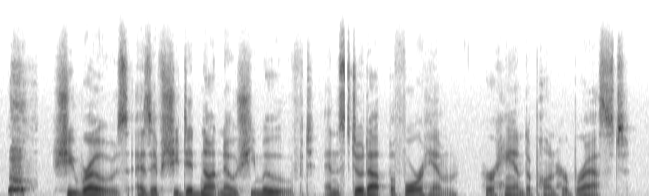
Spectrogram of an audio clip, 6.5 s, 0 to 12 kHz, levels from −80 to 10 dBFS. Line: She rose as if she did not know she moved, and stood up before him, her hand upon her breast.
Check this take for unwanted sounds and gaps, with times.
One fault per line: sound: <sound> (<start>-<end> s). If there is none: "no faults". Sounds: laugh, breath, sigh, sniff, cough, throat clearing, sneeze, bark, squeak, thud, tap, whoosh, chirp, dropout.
sound: bark (0.1-0.4 s)
sound: dropout (3.4-3.5 s)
